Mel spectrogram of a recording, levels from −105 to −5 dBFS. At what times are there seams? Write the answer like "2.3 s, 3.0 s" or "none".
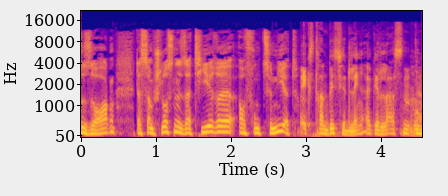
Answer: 2.9 s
